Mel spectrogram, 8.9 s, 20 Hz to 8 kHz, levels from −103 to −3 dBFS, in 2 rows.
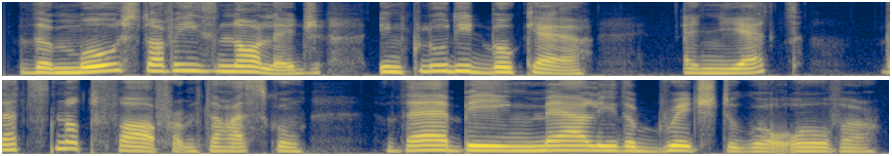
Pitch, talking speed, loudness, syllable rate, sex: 180 Hz, 150 wpm, -18 LUFS, 5.0 syllables/s, female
